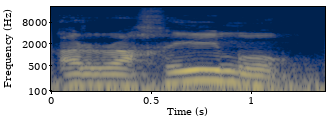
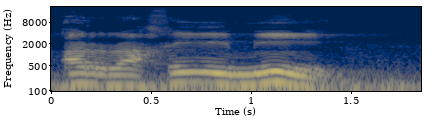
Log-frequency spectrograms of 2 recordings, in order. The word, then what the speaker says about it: Ar-Rahimi: After that is the word Ar-Rahimu, but we pronounce Ar-Rahimi.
